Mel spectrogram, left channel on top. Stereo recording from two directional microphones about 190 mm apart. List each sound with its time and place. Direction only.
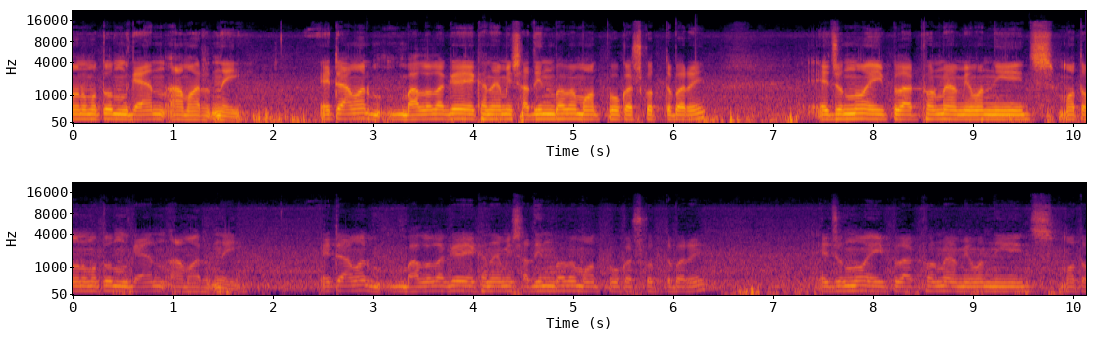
0.0 s a man's voice: 45° left (ahead or behind)
7.4 s speech: 55° left (ahead or behind)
